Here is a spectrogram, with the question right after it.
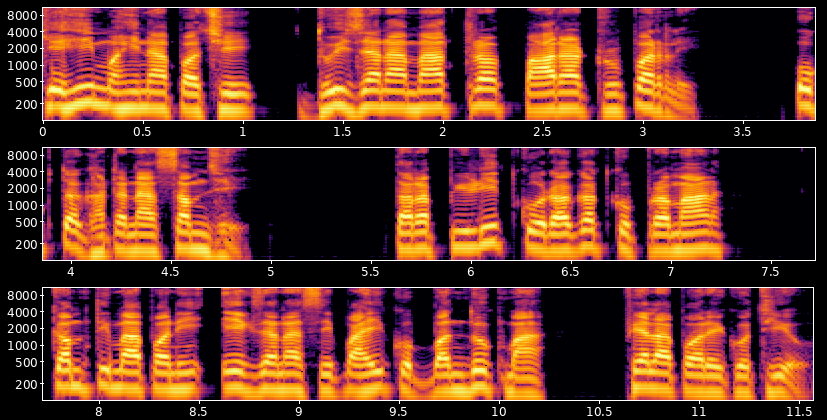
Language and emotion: Nepali, neutral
